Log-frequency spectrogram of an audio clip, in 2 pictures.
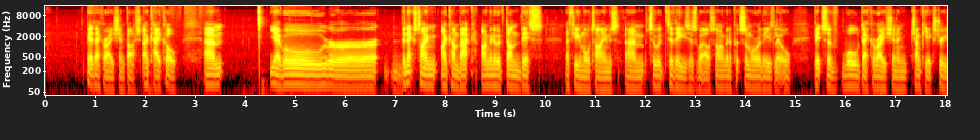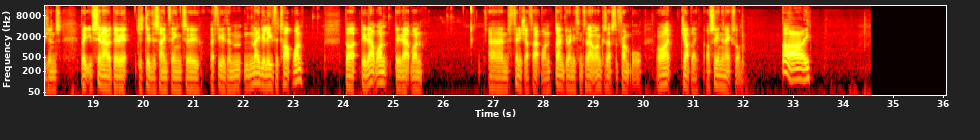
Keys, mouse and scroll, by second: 0.3-2.2 middle click, 0.6 scroll, 1.2-2.0 scroll, 3.6-4.0 middle click, 3.7 scroll.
